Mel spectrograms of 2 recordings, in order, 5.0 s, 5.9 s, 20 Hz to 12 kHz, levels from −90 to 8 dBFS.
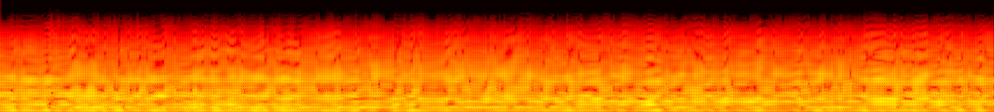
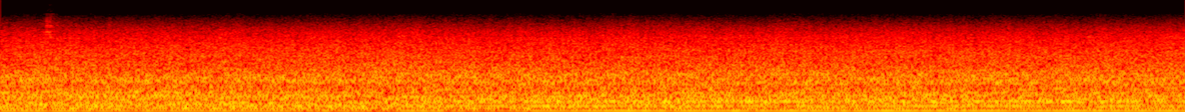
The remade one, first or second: first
